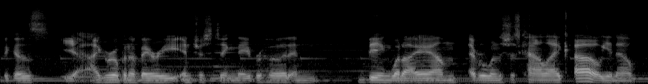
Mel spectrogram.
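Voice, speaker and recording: A man's voice: deep voice, little pitch movement, a little fast. A young man chatting casually as a stream guest, telling personal stories in a candid, hesitant, self-deprecating way. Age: young adult. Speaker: ASMR creator and stream guest. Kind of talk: casual chat, personal anecdotes. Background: background music.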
